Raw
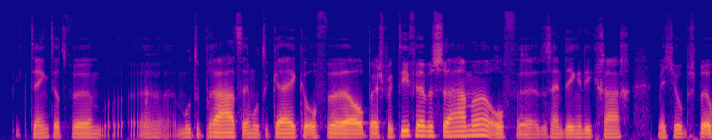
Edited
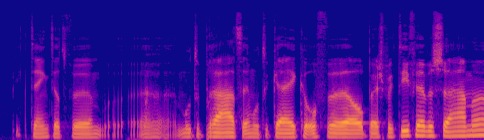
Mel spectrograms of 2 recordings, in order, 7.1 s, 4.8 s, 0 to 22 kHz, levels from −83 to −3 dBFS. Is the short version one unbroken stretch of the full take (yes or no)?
yes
